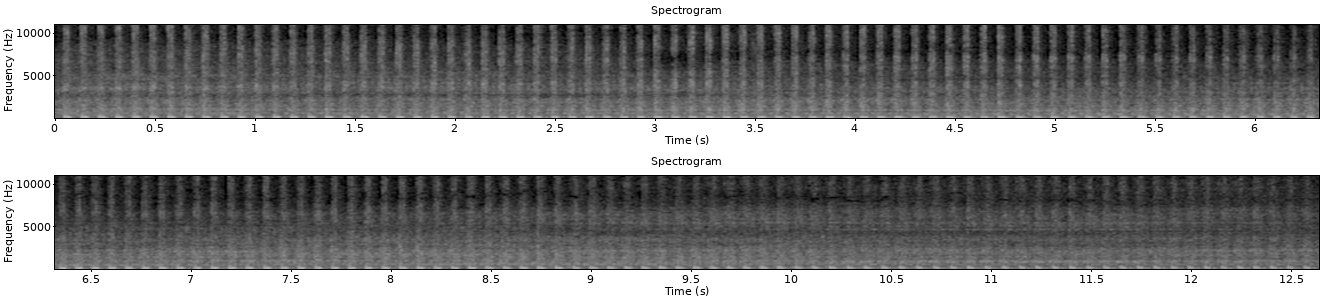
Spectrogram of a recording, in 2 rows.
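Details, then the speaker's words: Suzuki 650 single-cylinder motorcycle, listed as a 1998 Savage 650 though the owner calls it a newer-style Boulevard; said to run well. Just after starting it idles with a steady, clean thumping beat at about four beats per second, sounding healthy. "Runs pretty well. You want to see it? Yep. Okay. I'll turn it on. Starts right up."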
